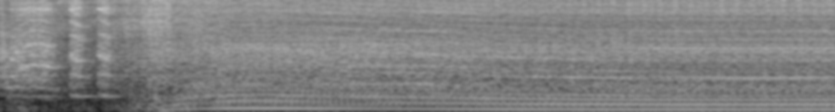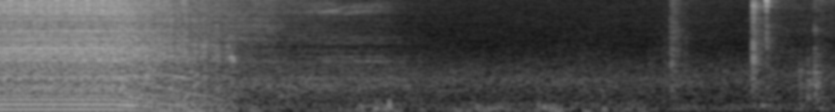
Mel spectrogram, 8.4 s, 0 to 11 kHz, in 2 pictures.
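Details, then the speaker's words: Honda Prelude VTi 5th gen H22A5 2.2 VTEC on first test start after replacing the seal, water pump and hydraulic tensioner: steady whirring rub about four times a second until shut off; timing belt rubbing the balance belt idler. "Je constate alors que la courroie de distribution vient frotter contre le galet de la courroie d'équilibrage."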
